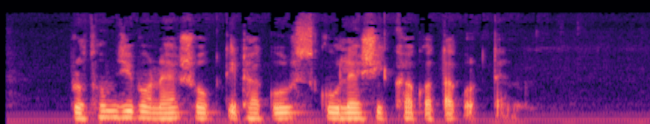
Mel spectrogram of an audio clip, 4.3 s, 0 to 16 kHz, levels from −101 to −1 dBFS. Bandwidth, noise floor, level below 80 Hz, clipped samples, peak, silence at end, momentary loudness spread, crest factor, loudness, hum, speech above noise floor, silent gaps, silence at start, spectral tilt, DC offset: 11.5 kHz; -52 dBFS; -50 dBFS; under 0.1%; -4 dBFS; 0.85 s; 12 LU; 18 dB; -21 LUFS; none; 32 dB; none; 0.5 s; -5.5 dB/octave; under 0.1%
